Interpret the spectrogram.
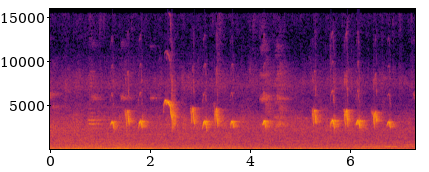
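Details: Singing male leafbird, used to draw in other birds: a lively series of sharp chirps and a quick upward flick, coming in uneven bursts over a low hum.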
